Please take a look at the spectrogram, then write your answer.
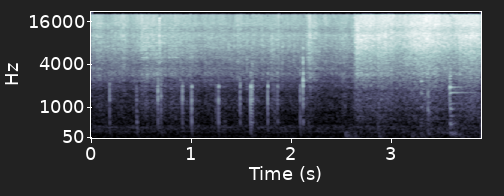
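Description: Onion and peppers being stirred in a hot pan, sizzling steadily with a run of sharp utensil scrapes and clicks, then a louder rush of frying near the end.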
